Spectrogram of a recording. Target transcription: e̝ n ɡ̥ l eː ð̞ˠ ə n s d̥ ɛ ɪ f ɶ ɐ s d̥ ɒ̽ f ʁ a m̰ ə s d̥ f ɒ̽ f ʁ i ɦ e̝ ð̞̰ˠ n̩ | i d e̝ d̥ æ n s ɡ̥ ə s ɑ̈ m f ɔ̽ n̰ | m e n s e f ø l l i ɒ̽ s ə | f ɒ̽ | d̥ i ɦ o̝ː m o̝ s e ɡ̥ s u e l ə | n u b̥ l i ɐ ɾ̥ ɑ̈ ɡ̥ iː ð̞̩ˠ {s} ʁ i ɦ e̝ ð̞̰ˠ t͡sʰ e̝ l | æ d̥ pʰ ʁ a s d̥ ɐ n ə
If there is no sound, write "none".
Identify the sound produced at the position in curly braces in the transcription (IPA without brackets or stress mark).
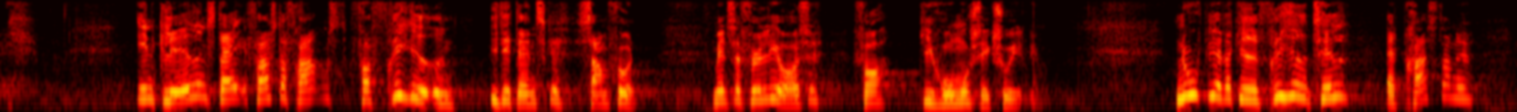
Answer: f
